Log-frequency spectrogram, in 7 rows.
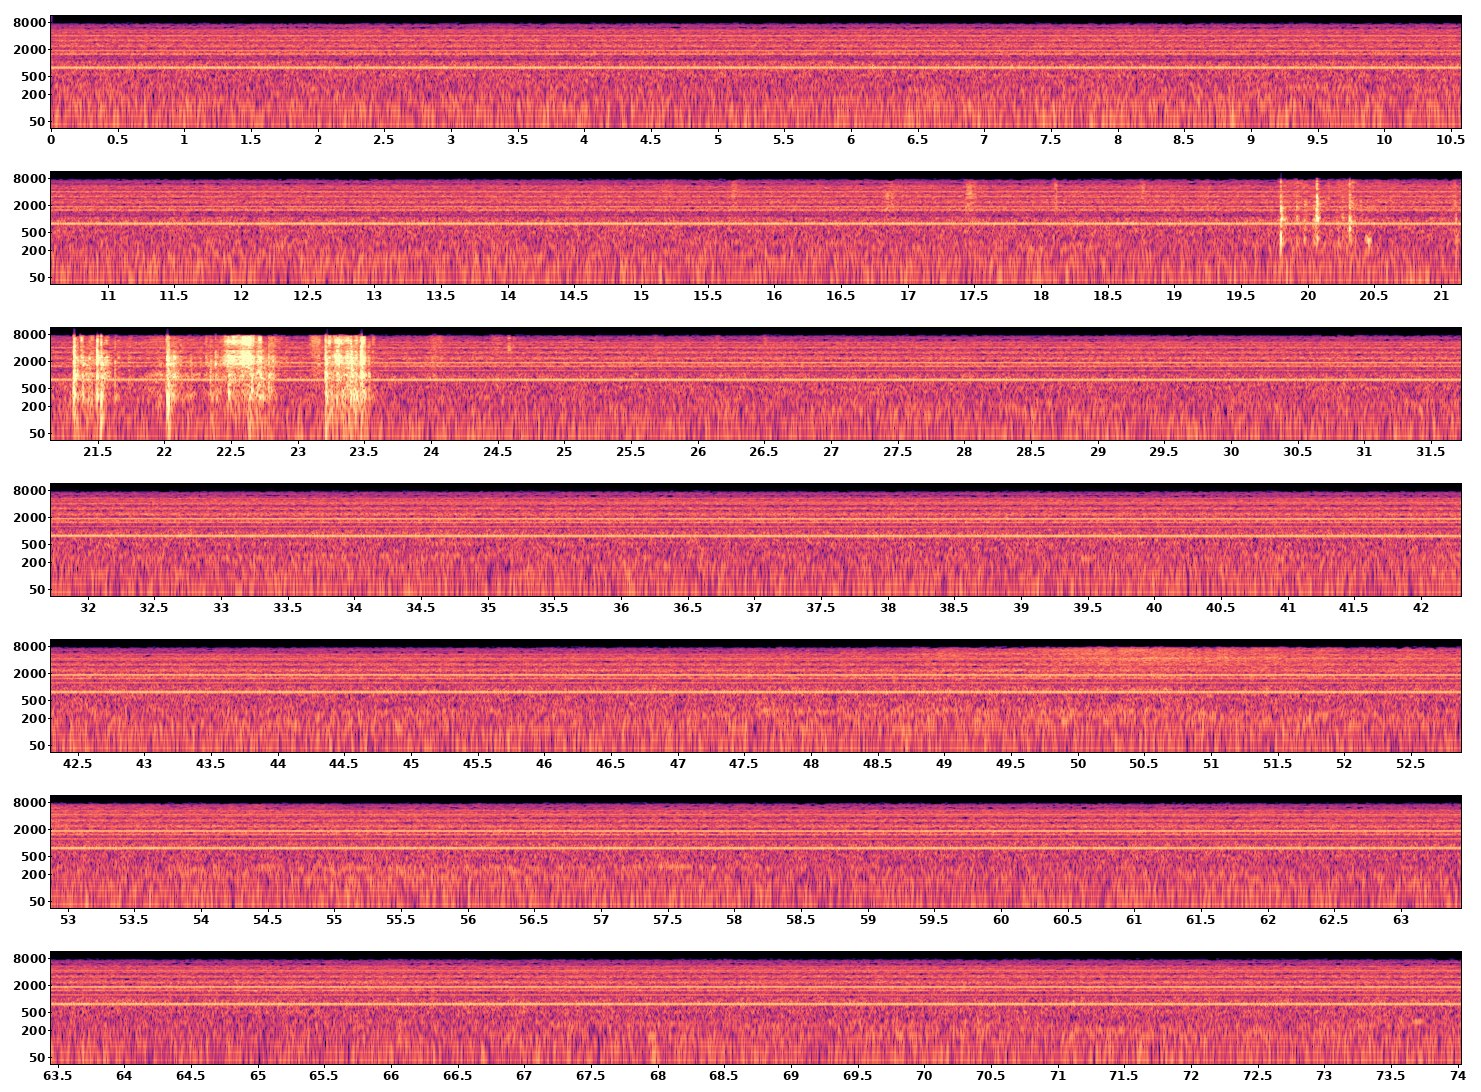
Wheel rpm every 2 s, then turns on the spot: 0, 0, 0, 0, 0, 0, 0, 0, 0, 0, 0, 0, 0, 0, 0, 0, 0, 0, 0, 0, 0, 0, 0, 0, 0, 0, 0, 0, 0, 0, 0, 0, 0, 0, 0, 0, 0.
none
